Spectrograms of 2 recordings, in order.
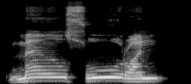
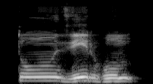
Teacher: Hence the meaning, hence the word ikhfa means to hide. The noon sakin or tanween hides itself almost under the next letter.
